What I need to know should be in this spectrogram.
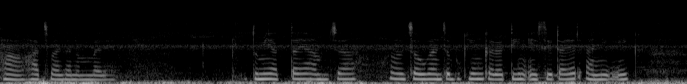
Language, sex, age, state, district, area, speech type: Marathi, female, 18-30, Maharashtra, Ratnagiri, rural, spontaneous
